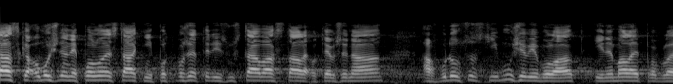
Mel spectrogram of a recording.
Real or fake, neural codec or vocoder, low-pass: real; none; 7.2 kHz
